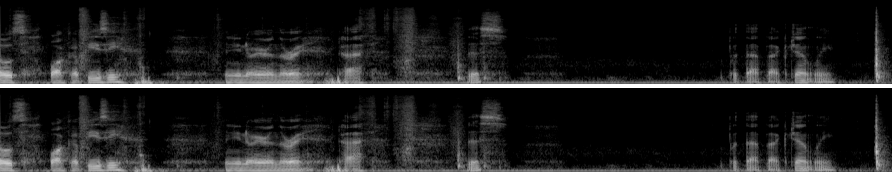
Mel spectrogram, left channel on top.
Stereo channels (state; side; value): normal; both; correlation 0.37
